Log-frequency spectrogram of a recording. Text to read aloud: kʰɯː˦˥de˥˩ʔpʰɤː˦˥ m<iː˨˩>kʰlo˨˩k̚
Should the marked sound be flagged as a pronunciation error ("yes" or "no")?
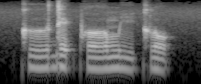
no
